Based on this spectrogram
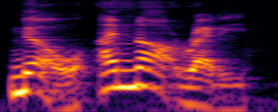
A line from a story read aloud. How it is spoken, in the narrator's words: I snapped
